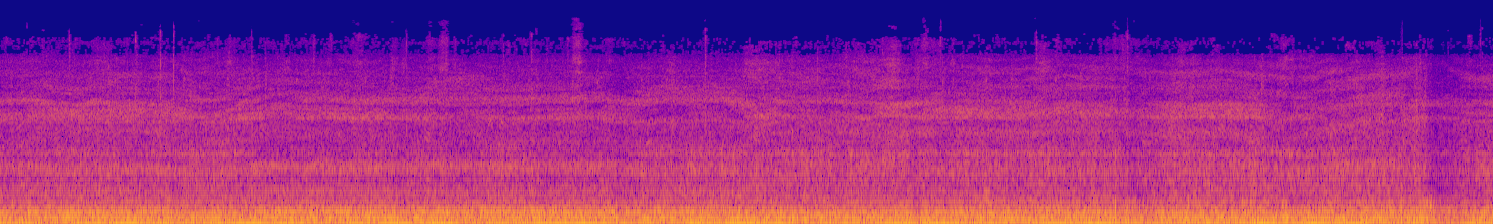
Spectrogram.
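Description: Jet engines drone steadily inside an airliner cabin.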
